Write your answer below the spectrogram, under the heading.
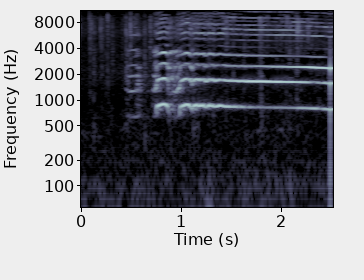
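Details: Araucana rooster crowing on a farm in the snow: after a quiet start, a loud, steady, drawn-out crow begins near the middle and holds a level pitch to the end, cut off before it finishes.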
